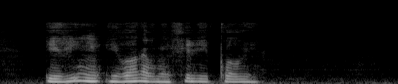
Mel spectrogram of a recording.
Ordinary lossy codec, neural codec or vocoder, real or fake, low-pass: MP3, 32 kbps; codec, 24 kHz, 1 kbps, SNAC; fake; 7.2 kHz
